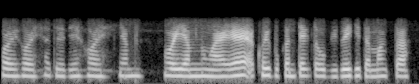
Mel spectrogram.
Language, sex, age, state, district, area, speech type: Manipuri, female, 18-30, Manipur, Chandel, rural, conversation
